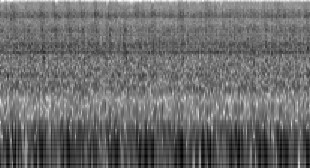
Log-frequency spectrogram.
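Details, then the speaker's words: Vintage British motorcycle, first start after adjusting timing and carburetor and tightening a sticking throttle: steady, even low thump at idle with no knocks or misses; engine sounds healthy. "okay this is our first start we adjusted the timing adjusted the carburetor I'll talk to you about that sounds really good"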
